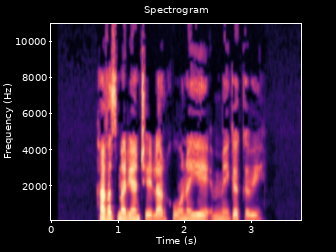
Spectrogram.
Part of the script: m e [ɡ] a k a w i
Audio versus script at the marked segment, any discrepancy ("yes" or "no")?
no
